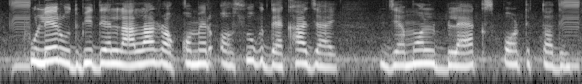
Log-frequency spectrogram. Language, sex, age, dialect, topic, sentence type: Bengali, female, 18-24, Jharkhandi, agriculture, statement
